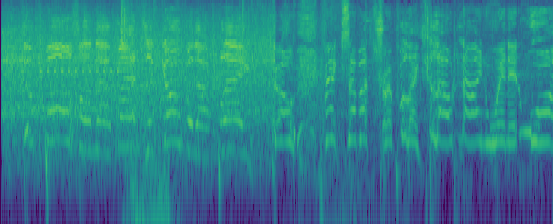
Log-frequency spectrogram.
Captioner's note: crowd noises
